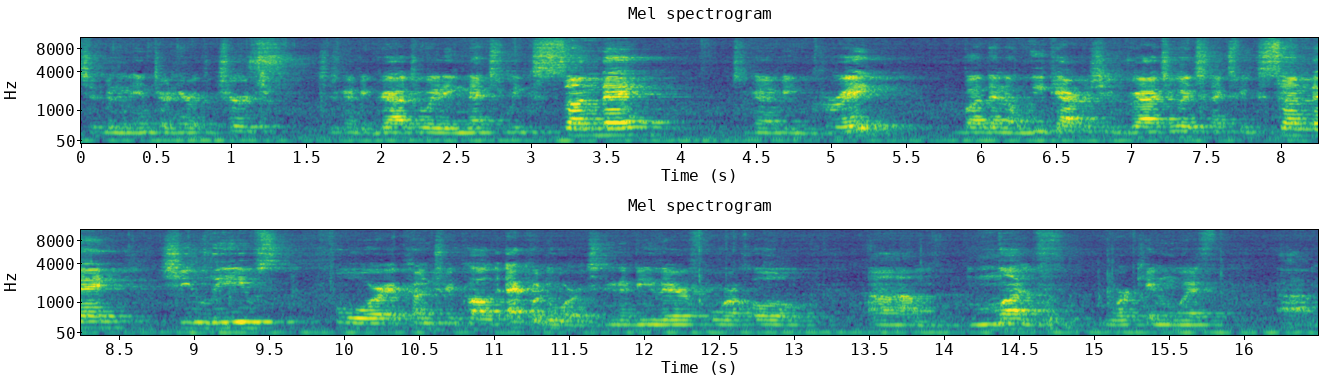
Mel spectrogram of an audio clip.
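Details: Adult man speaking; normal speech.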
